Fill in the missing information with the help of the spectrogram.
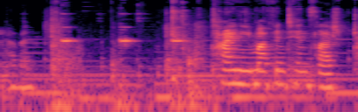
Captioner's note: oven beeping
